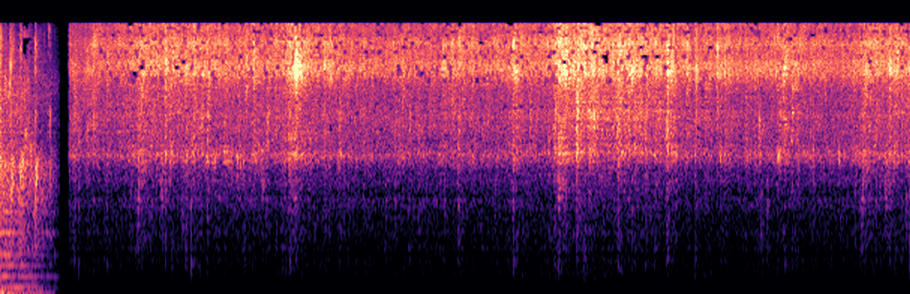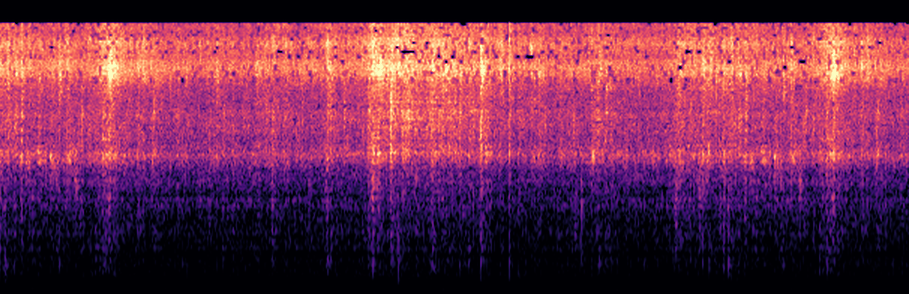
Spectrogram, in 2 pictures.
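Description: Music and applause cut off about half a second in, giving way to a steady frying sizzle with scattered crackles, as of food frying in hot oil, over a faint low hum.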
